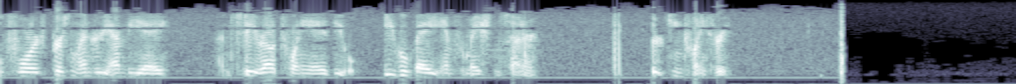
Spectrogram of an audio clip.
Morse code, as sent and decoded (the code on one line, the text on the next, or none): none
